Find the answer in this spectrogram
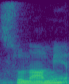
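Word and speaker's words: tsunami: जाता है तो वर्ल्ड सुनामी अवेयरनेस दिवस देखिए आपको सुनामी में आपको टी साइलेंट रहता है पढ़ते हैं इसको सुनामी लेकिन लेकिन आपका लिखाता कैसे है टी एस यू एन ए एम आई ठीक है तो आपको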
